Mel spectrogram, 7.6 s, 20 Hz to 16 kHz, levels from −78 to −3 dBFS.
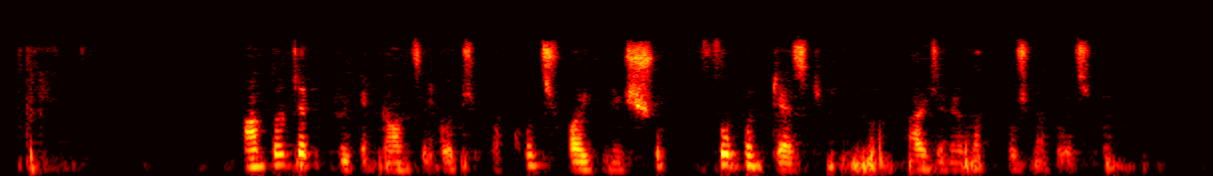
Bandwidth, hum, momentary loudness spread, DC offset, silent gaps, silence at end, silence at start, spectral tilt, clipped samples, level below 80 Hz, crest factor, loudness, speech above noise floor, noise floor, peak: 8 kHz; none; 15 LU; under 0.1%; none; 0.6 s; 0.15 s; -2.5 dB/octave; under 0.1%; -70 dBFS; 24 dB; -31 LUFS; 46 dB; -78 dBFS; -10 dBFS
